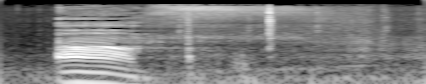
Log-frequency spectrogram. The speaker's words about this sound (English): the other thing is, I'm driving right now.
